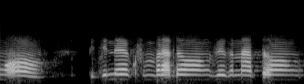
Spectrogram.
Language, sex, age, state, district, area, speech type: Bodo, female, 30-45, Assam, Kokrajhar, rural, conversation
